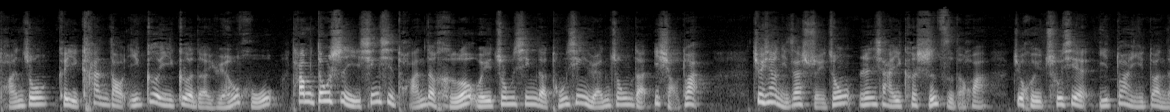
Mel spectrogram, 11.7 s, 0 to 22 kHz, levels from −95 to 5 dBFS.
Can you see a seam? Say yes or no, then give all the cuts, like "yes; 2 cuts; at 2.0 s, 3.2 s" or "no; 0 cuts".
yes; 1 cut; at 2.8 s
